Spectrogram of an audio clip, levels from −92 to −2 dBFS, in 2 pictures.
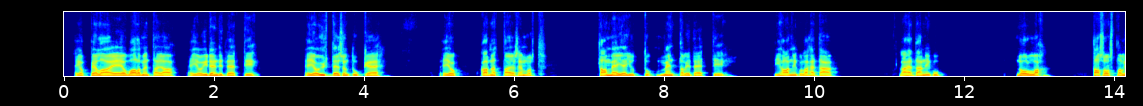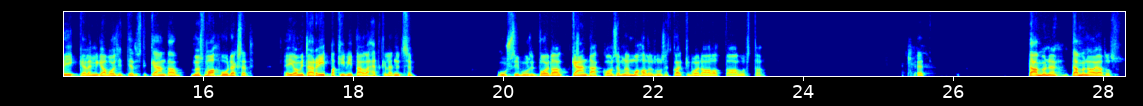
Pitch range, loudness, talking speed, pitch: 90-105 Hz, -26 LUFS, 135 wpm, 100 Hz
